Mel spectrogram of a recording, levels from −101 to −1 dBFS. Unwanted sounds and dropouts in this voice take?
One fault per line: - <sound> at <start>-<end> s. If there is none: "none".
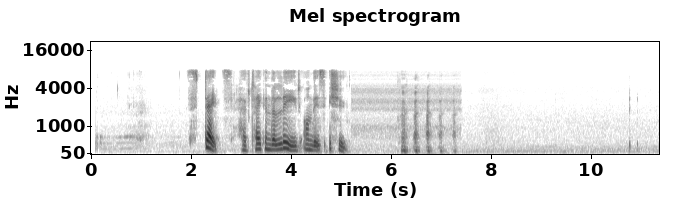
- laugh at 6.1-7.3 s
